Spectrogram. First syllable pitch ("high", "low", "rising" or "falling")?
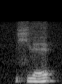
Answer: rising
